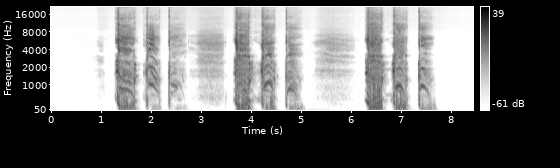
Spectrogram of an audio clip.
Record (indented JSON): {
  "three_cough_length": "8.4 s",
  "three_cough_amplitude": 29438,
  "three_cough_signal_mean_std_ratio": 0.43,
  "survey_phase": "beta (2021-08-13 to 2022-03-07)",
  "age": "45-64",
  "gender": "Male",
  "wearing_mask": "No",
  "symptom_none": true,
  "smoker_status": "Never smoked",
  "respiratory_condition_asthma": false,
  "respiratory_condition_other": false,
  "recruitment_source": "REACT",
  "submission_delay": "2 days",
  "covid_test_result": "Negative",
  "covid_test_method": "RT-qPCR"
}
